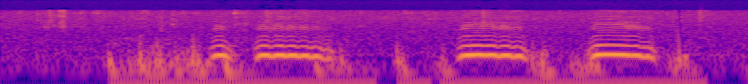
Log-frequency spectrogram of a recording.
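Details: Deep, resonant hooting from a Great horned owl pair in Peabody, Kansas, in mid-February: a stuttered double hoot followed by two longer, steady hoots about a second apart.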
